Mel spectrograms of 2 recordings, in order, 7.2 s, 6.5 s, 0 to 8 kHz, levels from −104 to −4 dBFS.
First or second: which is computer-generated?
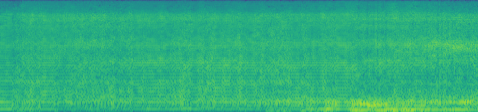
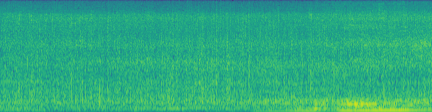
first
